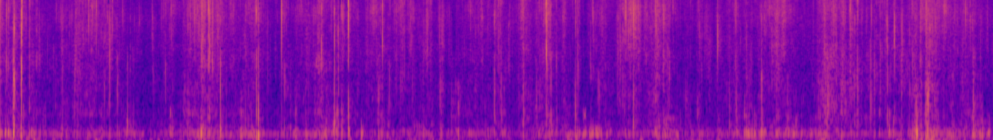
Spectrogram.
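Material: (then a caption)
Synthetic fur. Fingertips and nails scratch and massage the top of a fluffy faux-fur synthetic windscreen on a microphone. The result is a steady, muffled low rumble and rustle, dotted with sharp, brief crackles and clicks that swell slightly louder near the end.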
